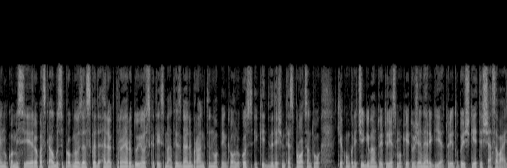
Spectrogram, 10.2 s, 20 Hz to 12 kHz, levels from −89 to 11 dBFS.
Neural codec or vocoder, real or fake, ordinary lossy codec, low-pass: codec, 16 kHz, 4 kbps, FreqCodec, larger model; fake; MP3, 48 kbps; 7.2 kHz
